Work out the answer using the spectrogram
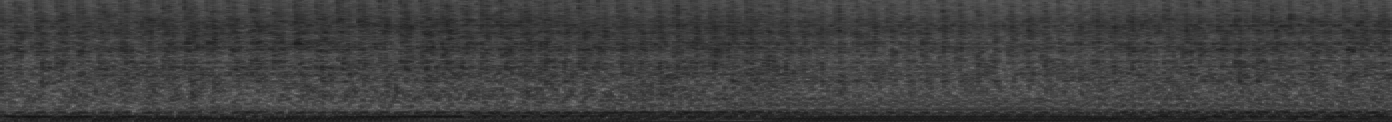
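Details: Rebuilt Toyota Corolla engine finally running after distributor timing fix and oil temperature sensor leak repair: loud steady idle stepping up to slightly higher speed and holding evenly, runs smoothly; fuel delivery issue noted after sitting half a year.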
